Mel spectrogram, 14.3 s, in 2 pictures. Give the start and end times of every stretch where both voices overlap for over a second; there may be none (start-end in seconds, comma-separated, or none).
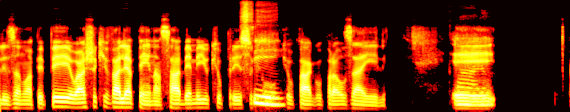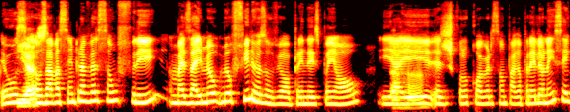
none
